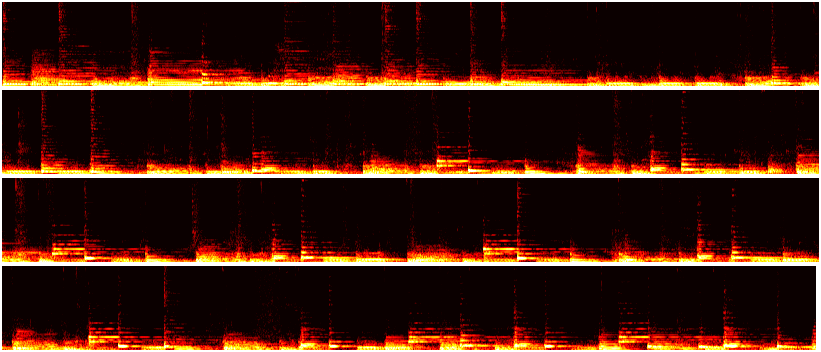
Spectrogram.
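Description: Instrumental improvisation by a trio on keyboard, banjo and bass, with quick plucked notes over a bass line.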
